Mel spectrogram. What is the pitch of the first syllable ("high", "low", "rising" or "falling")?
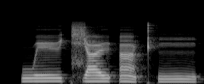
high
